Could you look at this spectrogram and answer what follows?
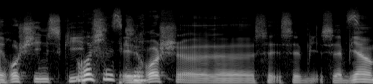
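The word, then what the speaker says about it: Rosiński: Hein, c'est Roche, on prononce en polonais Rochinski.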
